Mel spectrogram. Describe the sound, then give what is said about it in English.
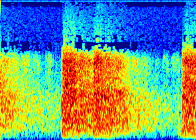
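Gunshots ring out during a stagecoach holdup at the top of a steep trail grade. The loud, sharp blasts with noisy trailing tails are spaced apart across the short stretch. “But just as the stage finally reached the top of the grade, several shots rang out.”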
